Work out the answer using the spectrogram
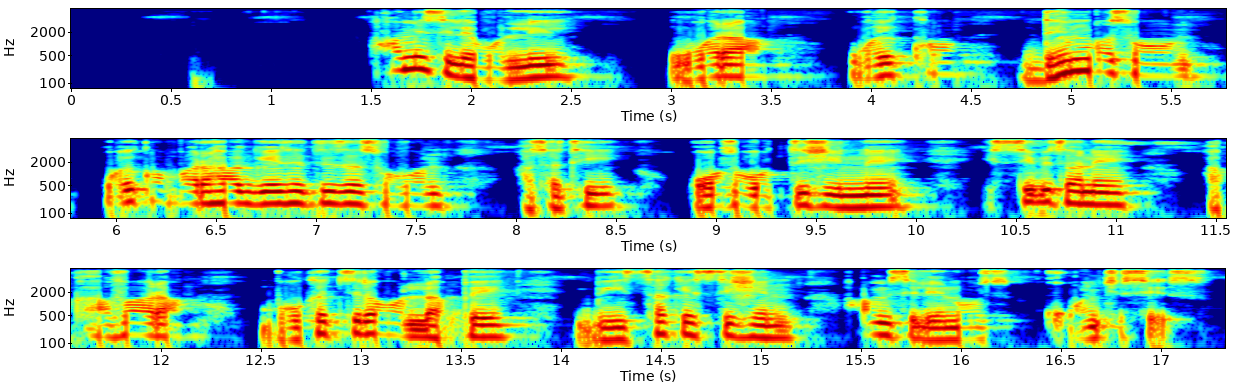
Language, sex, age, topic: Gamo, female, 18-24, agriculture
